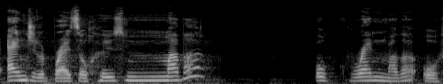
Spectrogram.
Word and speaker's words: Brazil: specifically from South America so they pronounced it Brazil like Dazzle Razzle Dazzle you know with the double z in it but they pronounced it Brazil and everything you read about this lady that's one of the first points they make is her name is Angela Brazil not Brazil anyway so um we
